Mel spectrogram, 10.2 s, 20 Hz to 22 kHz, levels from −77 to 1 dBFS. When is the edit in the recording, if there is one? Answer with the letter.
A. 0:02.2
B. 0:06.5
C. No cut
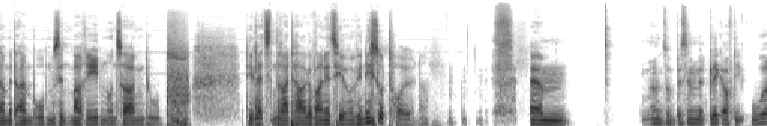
B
